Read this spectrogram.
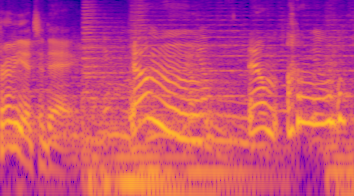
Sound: laughs

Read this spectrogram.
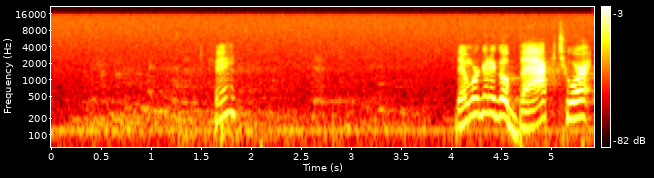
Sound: audience chuckling

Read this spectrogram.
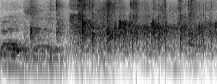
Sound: clapping

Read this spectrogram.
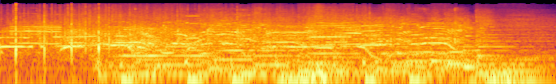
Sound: cheers and applause

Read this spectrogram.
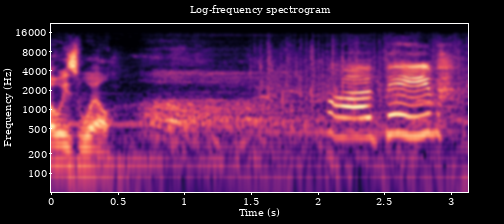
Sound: crowd

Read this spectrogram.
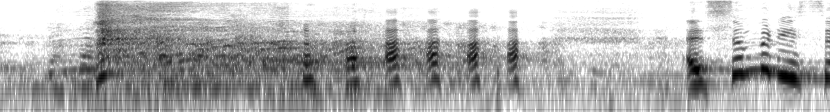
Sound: everyone laughing

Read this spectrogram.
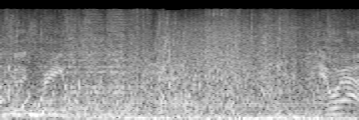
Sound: dramatic music; water splashing

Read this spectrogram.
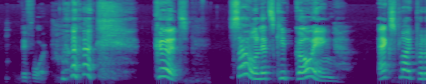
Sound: laughs

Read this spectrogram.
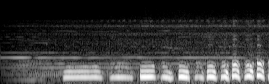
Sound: monkey noises

